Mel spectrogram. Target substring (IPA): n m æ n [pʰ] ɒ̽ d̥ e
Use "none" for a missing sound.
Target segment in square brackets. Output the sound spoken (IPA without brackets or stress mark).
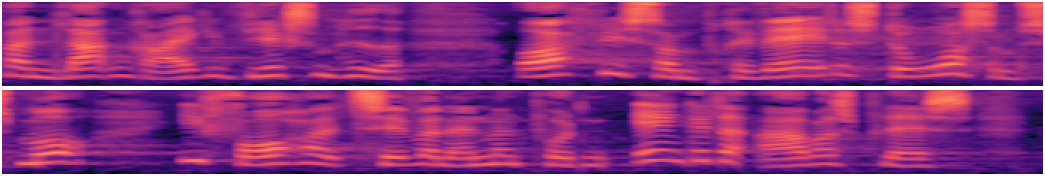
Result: pʰ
